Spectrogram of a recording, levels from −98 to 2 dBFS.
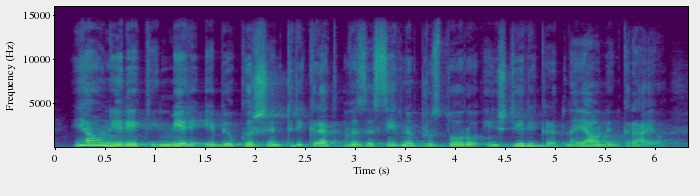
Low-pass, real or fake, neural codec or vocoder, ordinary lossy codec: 14.4 kHz; fake; vocoder, 44.1 kHz, 128 mel bands every 512 samples, BigVGAN v2; none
